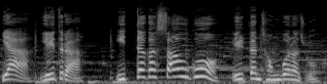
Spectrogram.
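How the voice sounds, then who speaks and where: A woman's voice: a little high, sing-song, normal speed, soft background music. A woman playing a tough, frank and confident mercenary in a video game, with a blunt, assertive way of talking. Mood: frank, breezy.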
